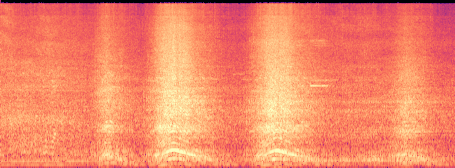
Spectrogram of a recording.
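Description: A used motorcycle engine idling, then revving up twice in strong surges with a smaller rev after, close by, with a voice briefly heard, in Batticaloa, Sri Lanka.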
